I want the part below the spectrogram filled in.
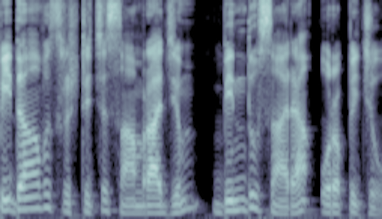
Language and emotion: Malayalam, neutral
